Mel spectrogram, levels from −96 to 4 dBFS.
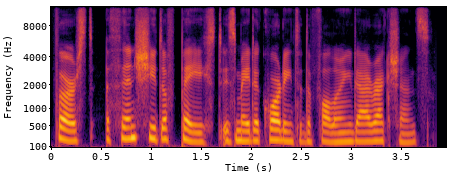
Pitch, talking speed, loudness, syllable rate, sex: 190 Hz, 195 wpm, -18 LUFS, 5.4 syllables/s, female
